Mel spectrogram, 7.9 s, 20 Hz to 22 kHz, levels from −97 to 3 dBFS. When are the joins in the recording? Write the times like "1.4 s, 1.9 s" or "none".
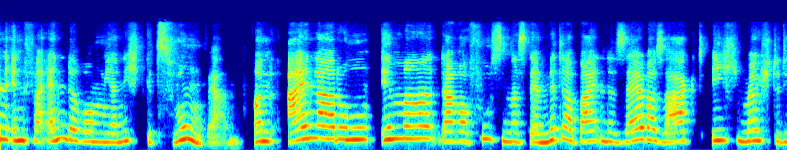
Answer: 2.4 s

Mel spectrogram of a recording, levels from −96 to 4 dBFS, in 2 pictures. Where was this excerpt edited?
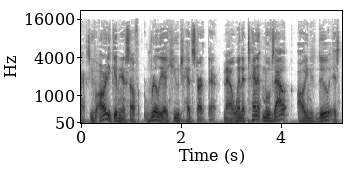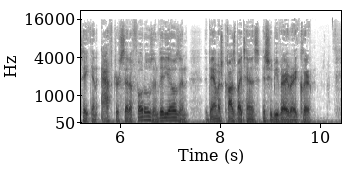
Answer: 2.8 s

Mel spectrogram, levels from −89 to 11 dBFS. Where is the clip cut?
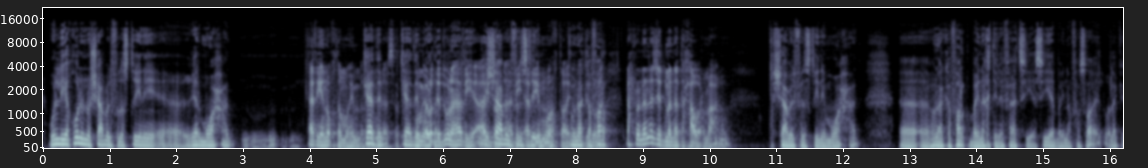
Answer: none

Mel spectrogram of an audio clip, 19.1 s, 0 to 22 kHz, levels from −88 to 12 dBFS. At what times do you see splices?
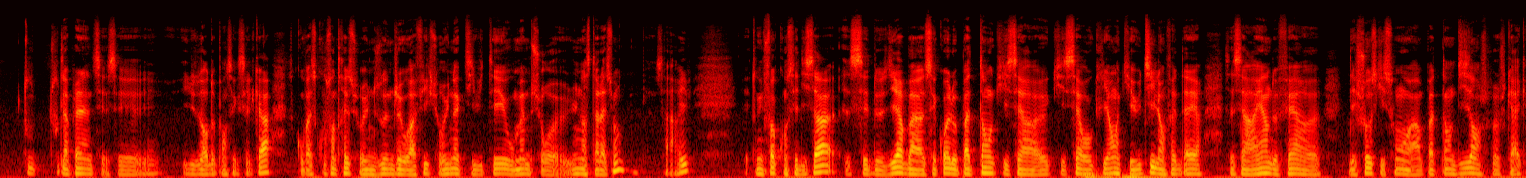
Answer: none

